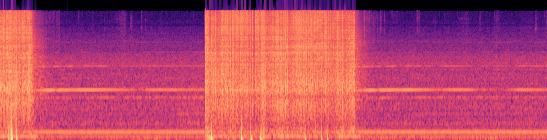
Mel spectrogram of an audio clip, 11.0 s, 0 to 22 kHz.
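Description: Lincoln Electric Weld-Pak 125 HD wire-feed welder arc crackling as a steel patch is welded onto a cracked Jeep Cherokee exhaust manifold: a short burst at the very start and a steady three-second burst from about four seconds in. A steady hum runs between the bursts.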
